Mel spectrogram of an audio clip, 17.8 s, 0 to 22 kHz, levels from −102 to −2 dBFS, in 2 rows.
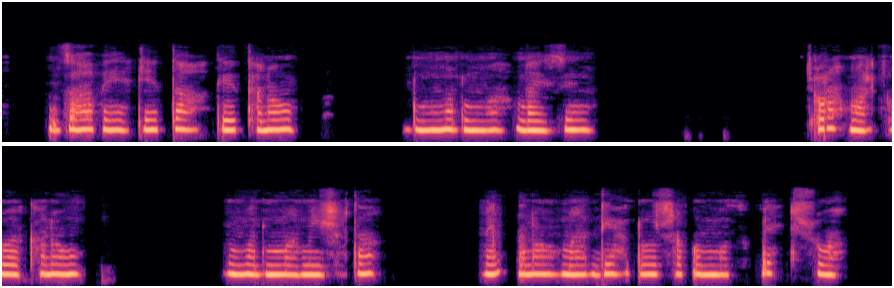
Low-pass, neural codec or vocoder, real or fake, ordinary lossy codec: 7.2 kHz; codec, 16 kHz, 4 kbps, FreqCodec, larger model; fake; AAC, 32 kbps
